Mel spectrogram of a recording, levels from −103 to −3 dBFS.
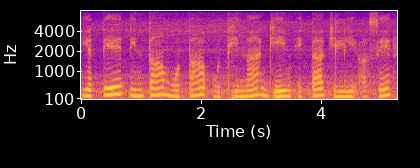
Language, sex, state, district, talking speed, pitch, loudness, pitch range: Nagamese, female, Nagaland, Kohima, 80 wpm, 195 Hz, -16 LUFS, 175-215 Hz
